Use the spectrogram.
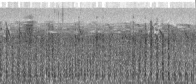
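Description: A helicopter flies over a war memorial during a Kargil Vijay Diwas tribute, showering flower petals; its rotor drone is loud, close and continuous, with steady rhythmic chopping throughout.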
